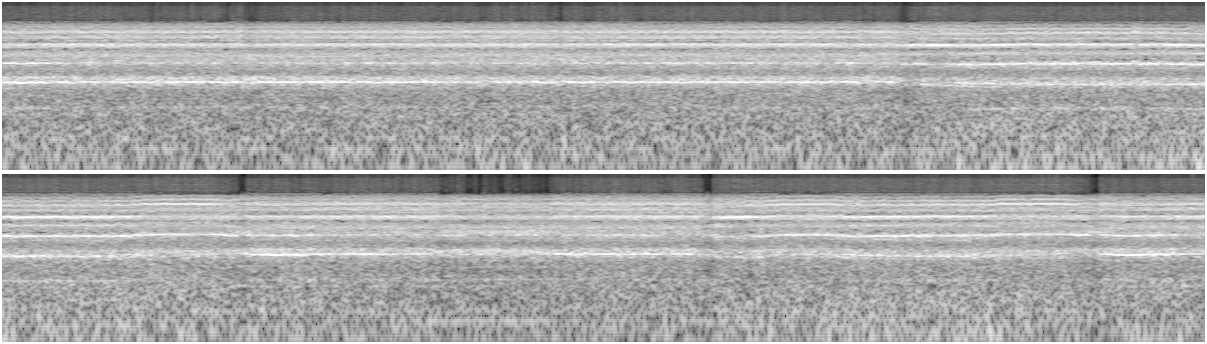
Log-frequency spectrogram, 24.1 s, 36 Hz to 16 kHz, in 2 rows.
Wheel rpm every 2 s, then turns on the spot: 230, 230, 230, 230, 220, 210, 220, 230, 230, 230, 210, 230.
none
